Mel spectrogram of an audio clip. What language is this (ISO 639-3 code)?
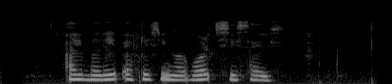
sun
